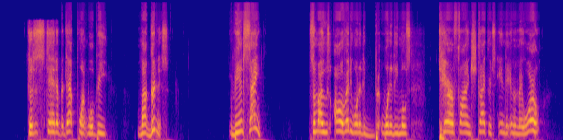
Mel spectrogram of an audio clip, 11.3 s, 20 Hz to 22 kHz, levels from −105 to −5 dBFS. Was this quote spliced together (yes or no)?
no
